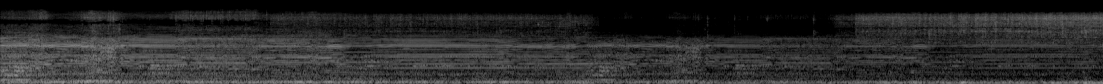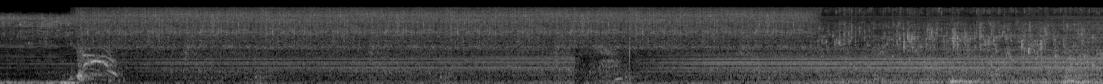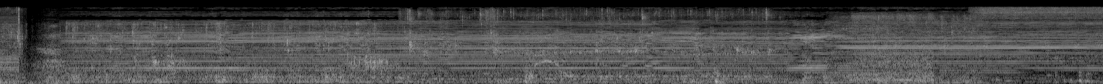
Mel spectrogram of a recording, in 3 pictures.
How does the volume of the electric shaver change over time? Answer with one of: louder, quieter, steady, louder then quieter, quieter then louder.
quieter then louder.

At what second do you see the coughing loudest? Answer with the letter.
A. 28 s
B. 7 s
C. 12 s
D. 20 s
C.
